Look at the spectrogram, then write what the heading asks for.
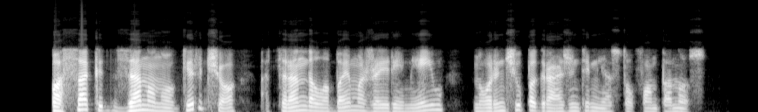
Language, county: Lithuanian, Marijampolė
